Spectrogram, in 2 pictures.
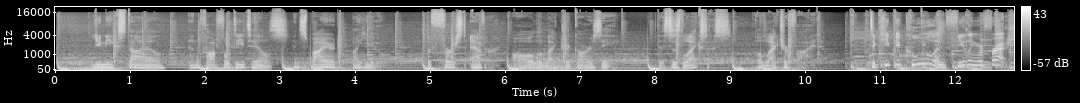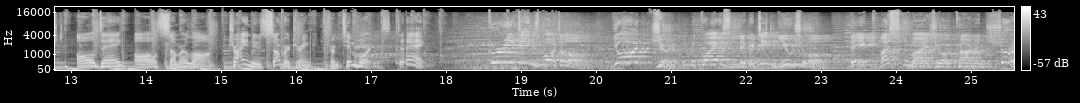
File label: Commercial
